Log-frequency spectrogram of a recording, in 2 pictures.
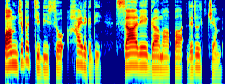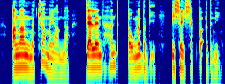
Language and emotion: Manipuri, neutral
